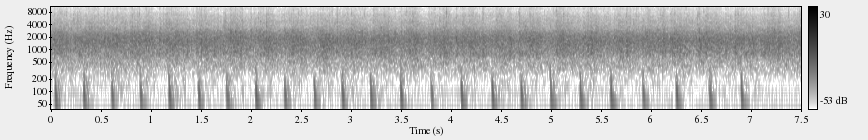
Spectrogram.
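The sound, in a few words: audience applause for three heroes at dedication ceremony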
